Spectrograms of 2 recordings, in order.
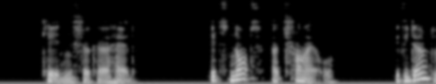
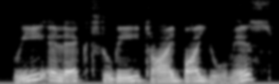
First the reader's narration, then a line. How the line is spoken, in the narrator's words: said the boy in a thick creed accent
